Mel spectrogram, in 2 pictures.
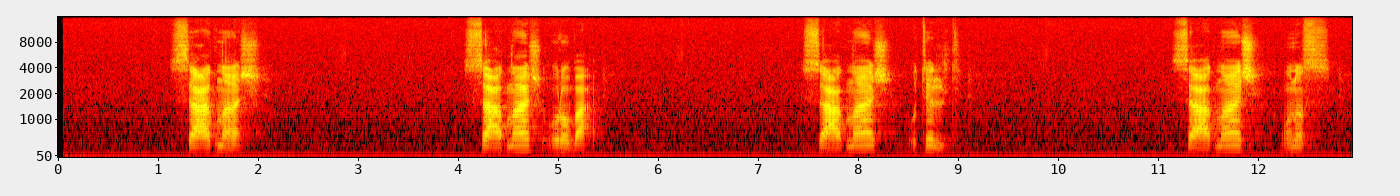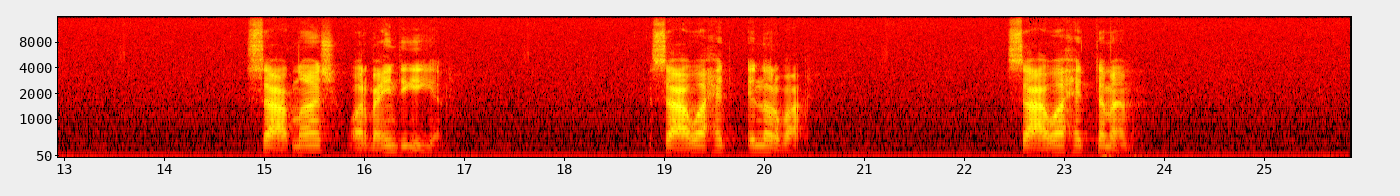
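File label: time, Libyan arabic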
